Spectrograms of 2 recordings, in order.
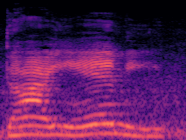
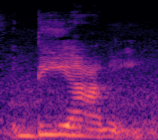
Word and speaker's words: Dyani: week is the yummy now I heard somebody trying to pronounce this as Diane e up girl now it's dyani periods how you do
